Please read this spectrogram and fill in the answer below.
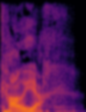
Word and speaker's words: Kalach: So, what is it? Kalach. Like yuck.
